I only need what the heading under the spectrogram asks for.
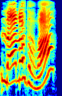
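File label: Voice attack, Japanese; thillelille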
